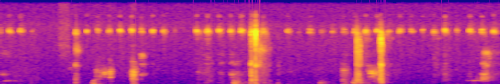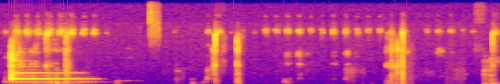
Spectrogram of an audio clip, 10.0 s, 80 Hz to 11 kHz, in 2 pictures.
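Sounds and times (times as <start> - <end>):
bell-like chime: 5.1 - 6.0.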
